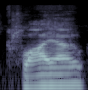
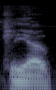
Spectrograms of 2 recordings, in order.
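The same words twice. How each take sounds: First: It is pronounced the way Americans say it. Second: It is pronounced like the British car name. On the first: The speaker calls it right. "apparently in America it's known as Clio" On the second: The speaker calls it wrong. "I called it Clio in my review because we have the Renault Clio car over here"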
